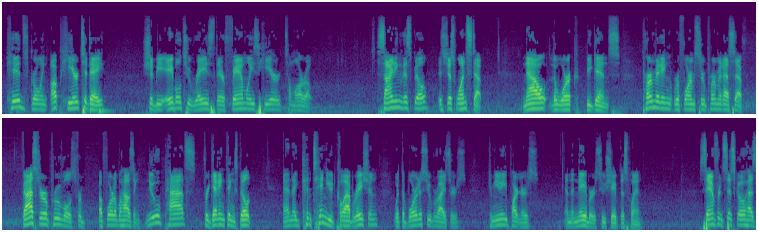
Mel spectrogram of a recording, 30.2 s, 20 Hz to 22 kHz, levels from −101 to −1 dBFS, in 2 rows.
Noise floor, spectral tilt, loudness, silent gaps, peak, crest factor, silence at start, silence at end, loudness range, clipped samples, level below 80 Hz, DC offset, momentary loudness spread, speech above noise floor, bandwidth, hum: -67 dBFS; -4.5 dB/octave; -30 LUFS; none; -6 dBFS; 26 dB; 0.15 s; 0 s; 8 LU; under 0.1%; -50 dBFS; under 0.1%; 15 LU; 37 dB; 14 kHz; none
